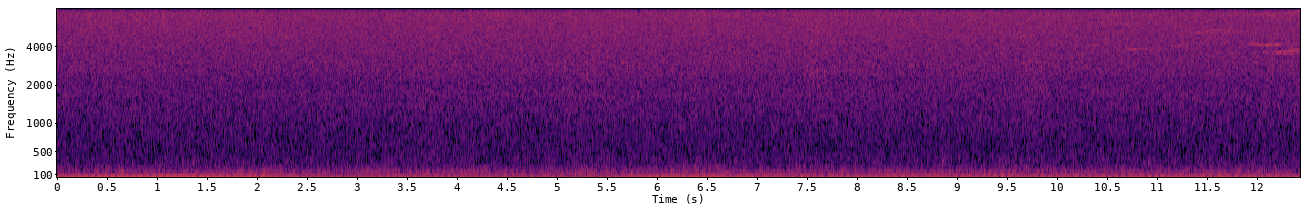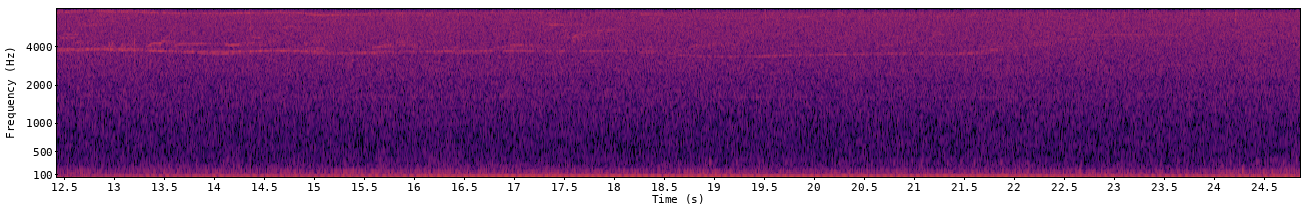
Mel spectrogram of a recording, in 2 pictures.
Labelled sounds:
11.7	23.8	killer whale, 2.6 to 8.0 kHz

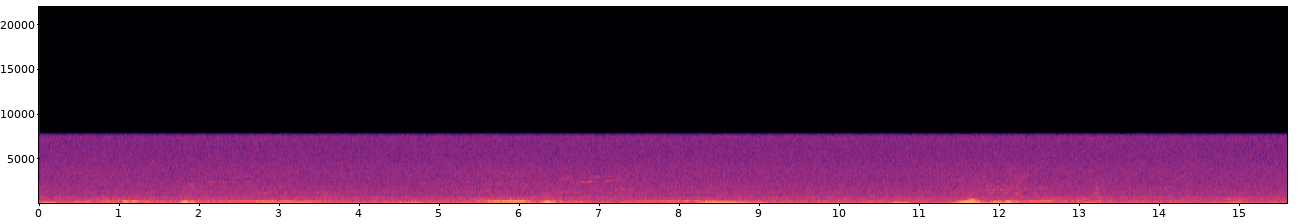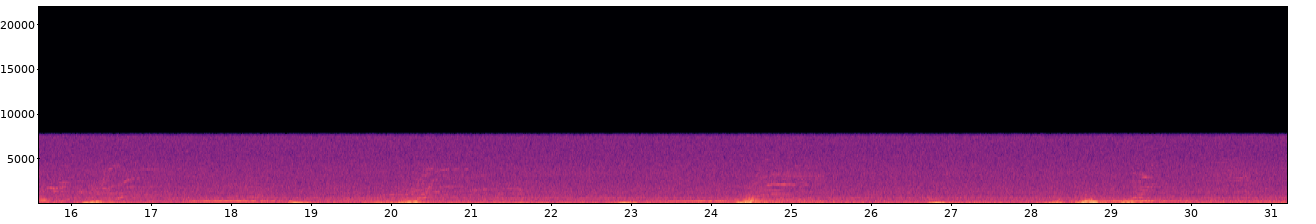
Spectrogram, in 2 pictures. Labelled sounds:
6.7	7.4	humpback whale, 2.2 to 3.1 kHz
16.4	17.1	humpback whale, 1.1 to 3.9 kHz
20.6	21.2	humpback whale, 1.4 to 2.0 kHz
24.7	25.1	humpback whale, 2.0 to 3.4 kHz
29.4	29.6	humpback whale, 1.8 to 1.9 kHz

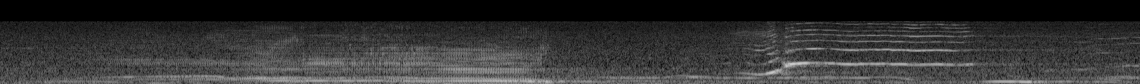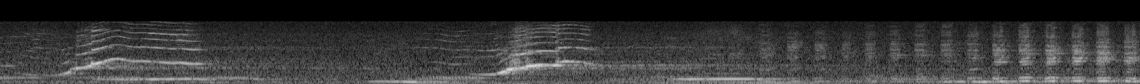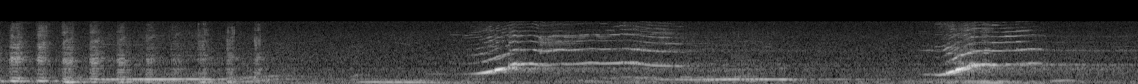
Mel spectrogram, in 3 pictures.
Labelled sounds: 2.2	2.6	humpback whale, 4.9 to 5.0 kHz
3.1	3.4	humpback whale, 0.86 to 4.0 kHz
7.2	9.7	humpback whale, 0.80 to 7.8 kHz
10.9	13.5	humpback whale, 0.80 to 8.0 kHz
15.6	17.4	humpback whale, 0.80 to 7.3 kHz
22.3	22.6	humpback whale, 1.1 to 1.4 kHz
27.3	29.7	humpback whale, 0.80 to 7.9 kHz
32.0	33.3	humpback whale, 0.80 to 6.9 kHz

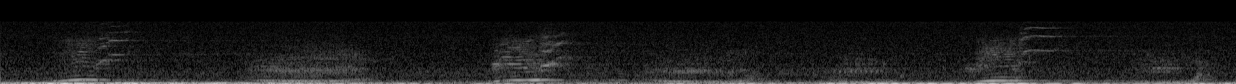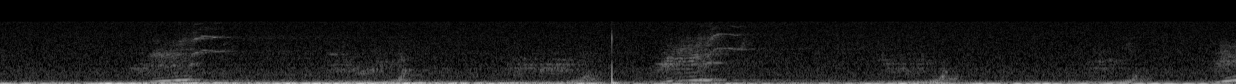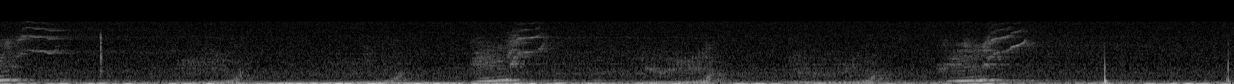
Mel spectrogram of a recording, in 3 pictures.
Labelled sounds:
0.9	1.4	humpback whale, 0.83 to 4.7 kHz
3.1	3.4	humpback whale, 1.2 to 1.3 kHz
4.9	5.8	humpback whale, 0.80 to 4.0 kHz
9.9	10.7	humpback whale, 1.6 to 5.8 kHz
13.8	14.7	humpback whale, 1.3 to 3.8 kHz
17.8	18.1	humpback whale, 0.80 to 1.0 kHz
18.9	19.9	humpback whale, 0.80 to 4.2 kHz
23.3	23.6	humpback whale, 0.93 to 1.2 kHz
24.5	25.4	humpback whale, 0.83 to 5.7 kHz
26.5	26.8	humpback whale, 0.90 to 1.2 kHz
29.9	30.3	humpback whale, 1.2 to 7.2 kHz
34.1	35.1	humpback whale, 0.80 to 4.0 kHz

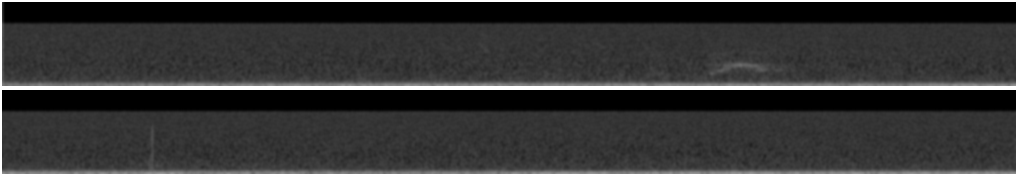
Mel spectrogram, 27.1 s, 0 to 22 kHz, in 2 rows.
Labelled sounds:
9.5	10.2	humpback whale, 0.80 to 1.2 kHz

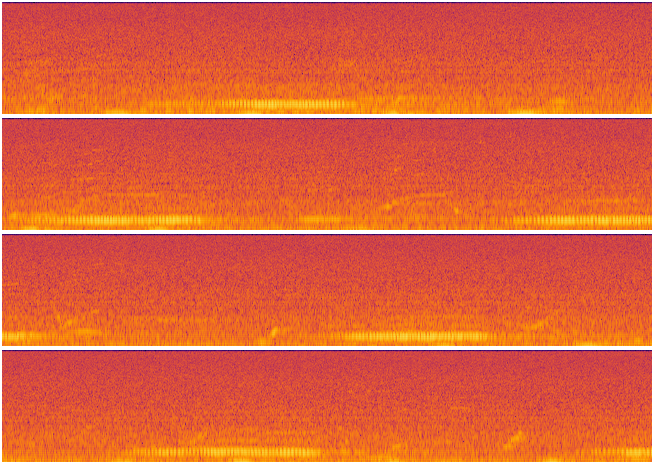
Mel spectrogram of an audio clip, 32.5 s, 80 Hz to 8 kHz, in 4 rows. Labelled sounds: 4.2	4.4	humpback whale, 1.5 to 1.8 kHz
9.4	9.7	humpback whale, 0.86 to 1.0 kHz
13.3	13.8	humpback whale, 0.90 to 1.1 kHz
16.2	16.5	humpback whale, 2.1 to 2.3 kHz
30.0	30.3	humpback whale, 1.7 to 1.8 kHz

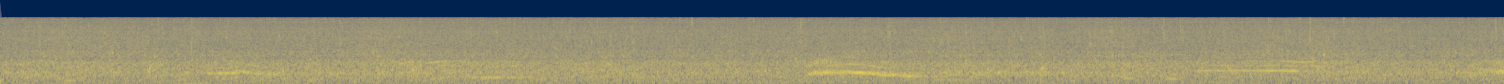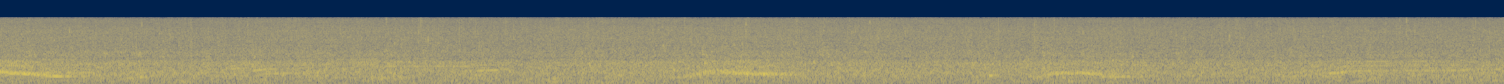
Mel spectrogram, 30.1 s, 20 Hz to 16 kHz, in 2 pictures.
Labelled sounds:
12.8	13.2	humpback whale, 0.91 to 1.1 kHz

